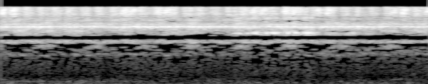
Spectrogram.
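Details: Village crickets chirping at night: a steady, shrill wall of rapid pulsed trills at several high pitches, continuous and even in loudness, with no other clear sound.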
